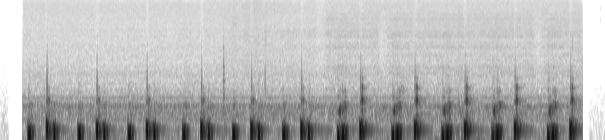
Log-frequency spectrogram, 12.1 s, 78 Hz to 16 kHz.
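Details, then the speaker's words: Teaching demonstration of extra heart sounds: regular low heartbeats near 60 a minute, each with an extra soft beat giving a three-part gallop; S4 is a "ta" before S1. "el S4 hace un sonido ta antes del Loop tub estos sonidos se escucharían de la siguiente"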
